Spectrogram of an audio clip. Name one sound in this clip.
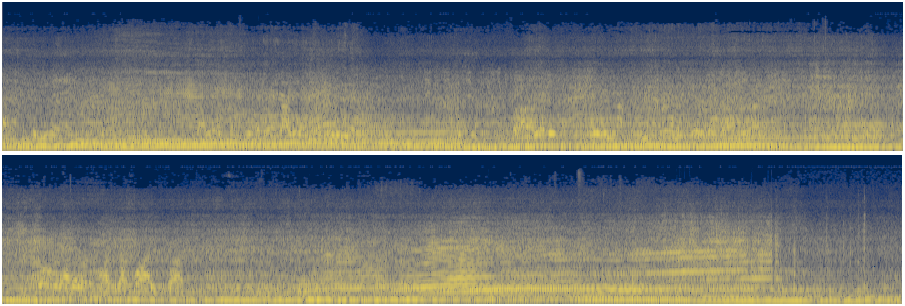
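Racing car engines roar and rev at a distance, outdoors.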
